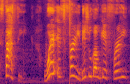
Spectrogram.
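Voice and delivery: high, urgent questions; urgent questioning. Retold or imitated. Confronting her friend about where Free went, high and urgent. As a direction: press her hard for an answer.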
